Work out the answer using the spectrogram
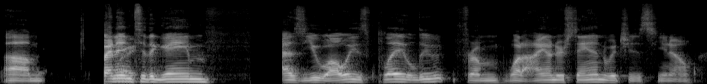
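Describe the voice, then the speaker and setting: A man's voice: fairly low pitch, measured pace. A man on a podcast, methodically recapping his tabletop games in detail. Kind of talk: casual chat.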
